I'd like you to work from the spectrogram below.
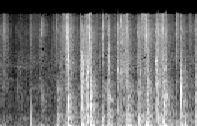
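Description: Tarot cards being shuffled, a rapid run of crisp papery clicks and flicks in an uneven rhythm, fairly soft and heard alone without talk.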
